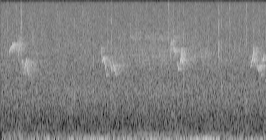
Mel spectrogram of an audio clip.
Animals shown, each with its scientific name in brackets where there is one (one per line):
Red-eyed Vireo (Vireo olivaceus)
Black-and-white Warbler (Mniotilta varia)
